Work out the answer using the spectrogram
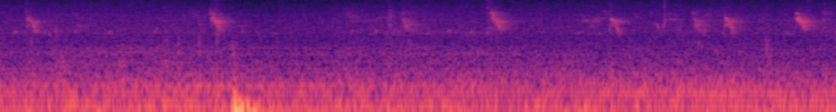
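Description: Short, high, falling bird chirps every second or so over a steady low outdoor rumble, with one low thump a little under two seconds in.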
